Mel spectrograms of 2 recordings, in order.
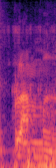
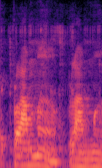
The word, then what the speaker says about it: plumber: Yes, plumber. Eh? Remember that when you pronounce plumber, we don't mention the word, we don't sound the B. Okay, we say plumber.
